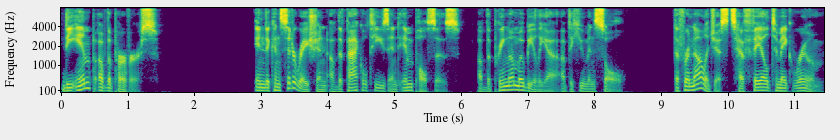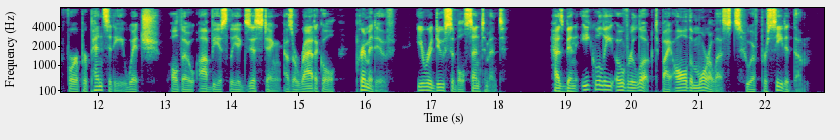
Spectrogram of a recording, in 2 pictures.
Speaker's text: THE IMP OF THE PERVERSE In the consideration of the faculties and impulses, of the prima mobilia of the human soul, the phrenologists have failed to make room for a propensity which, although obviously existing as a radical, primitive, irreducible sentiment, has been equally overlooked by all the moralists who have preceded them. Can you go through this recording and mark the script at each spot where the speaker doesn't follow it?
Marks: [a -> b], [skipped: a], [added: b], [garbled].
THE IMP OF THE PERVERSE In the consideration of the faculties and impulses, of the prima mobilia of the human soul, the phrenologists have failed to make room for a propensity which, although obviously existing as a radical, primitive, irreducible sentiment, has been equally overlooked by all the moralists who have preceded them.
